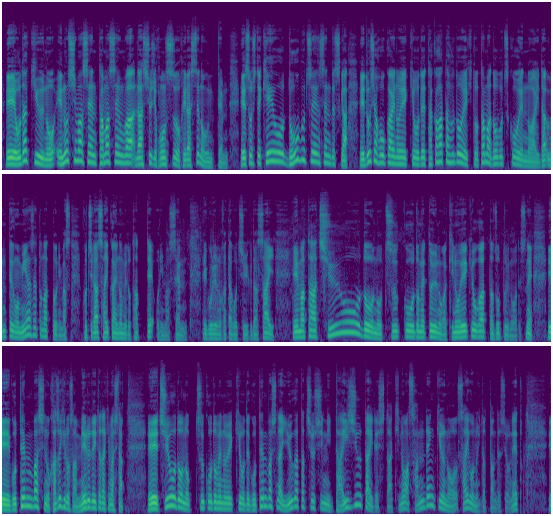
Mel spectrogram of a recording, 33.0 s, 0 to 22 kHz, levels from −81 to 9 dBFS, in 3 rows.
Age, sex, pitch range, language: 40-59, male, 110-170 Hz, Japanese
